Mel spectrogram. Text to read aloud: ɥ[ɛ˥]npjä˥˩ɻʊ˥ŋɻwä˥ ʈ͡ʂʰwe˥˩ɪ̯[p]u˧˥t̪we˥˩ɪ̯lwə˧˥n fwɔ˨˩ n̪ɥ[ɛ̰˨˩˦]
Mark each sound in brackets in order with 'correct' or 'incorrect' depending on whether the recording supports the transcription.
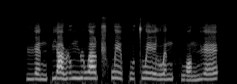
incorrect, correct, incorrect

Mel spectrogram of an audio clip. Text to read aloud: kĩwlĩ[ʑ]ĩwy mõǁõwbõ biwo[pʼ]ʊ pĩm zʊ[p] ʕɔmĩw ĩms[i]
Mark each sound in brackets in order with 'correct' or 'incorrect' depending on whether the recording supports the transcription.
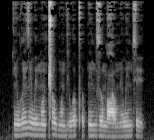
incorrect, correct, incorrect, incorrect

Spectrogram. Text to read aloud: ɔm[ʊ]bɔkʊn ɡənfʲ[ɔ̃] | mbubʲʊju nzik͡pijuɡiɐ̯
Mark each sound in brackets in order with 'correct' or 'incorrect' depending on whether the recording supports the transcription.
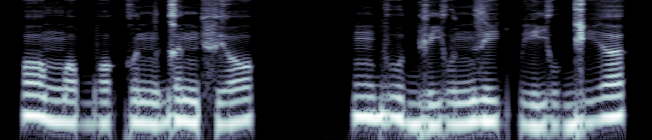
incorrect, incorrect

